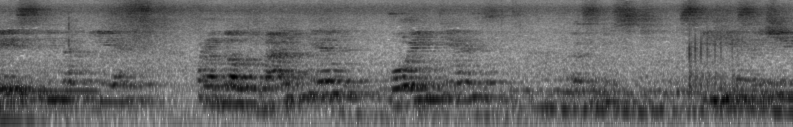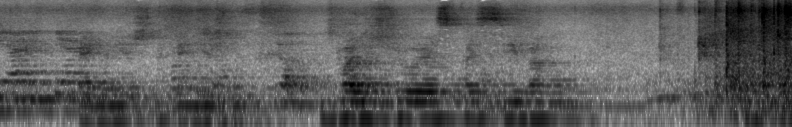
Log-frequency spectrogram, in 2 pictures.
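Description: An elderly woman talks close by.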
